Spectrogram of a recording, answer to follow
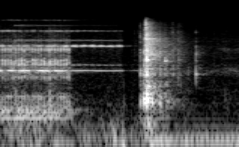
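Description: Telephone bell ringing. It stops just under a second in and its ring dies away. About a second and a half in there is a single thunk as the receiver is picked up.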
